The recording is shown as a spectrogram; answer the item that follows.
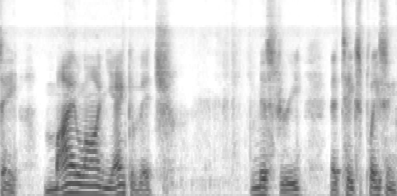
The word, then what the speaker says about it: Jacovich: And so, I did some digging, and turns out, and it's pronounced, as I learned, uh it's a Milan Yancovich mystery that takes place in Cleveland, which is where I live, just about.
